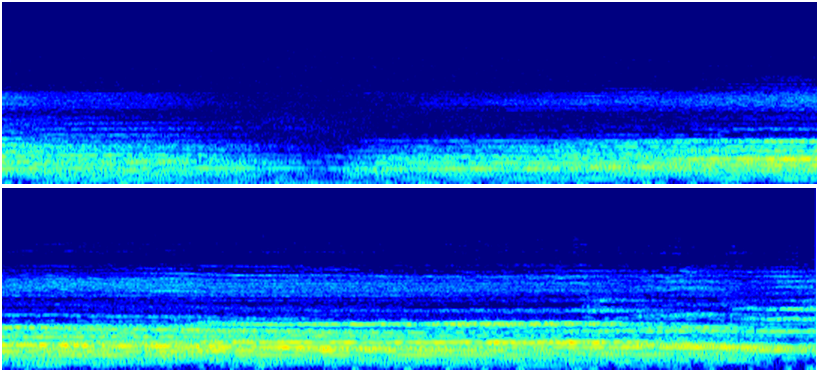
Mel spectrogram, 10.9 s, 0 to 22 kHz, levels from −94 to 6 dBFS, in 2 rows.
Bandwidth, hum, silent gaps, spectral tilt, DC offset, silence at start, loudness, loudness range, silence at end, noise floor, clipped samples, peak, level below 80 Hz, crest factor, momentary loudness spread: 4.7 kHz; none; none; -8.5 dB/octave; under 0.1%; 0 s; -37 LUFS; 14 LU; 0 s; -60 dBFS; under 0.1%; -22 dBFS; -70 dBFS; 16 dB; 16 LU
